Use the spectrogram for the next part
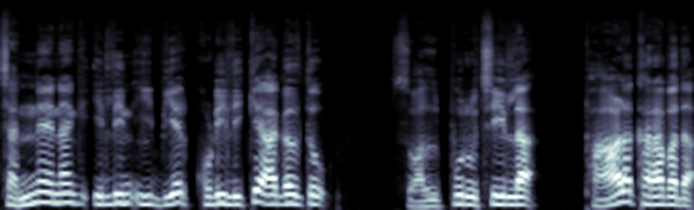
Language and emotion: Kannada, disgusted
